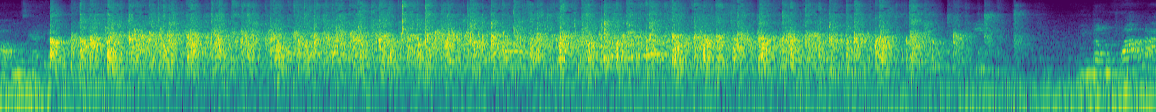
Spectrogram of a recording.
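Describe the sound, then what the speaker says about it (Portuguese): Audience applause at a lecture, with loud, dense clapping from a room full of people that starts abruptly, holds for about ten seconds and then fades as a voice resumes. "Uma salva de palmas em agradecimento."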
